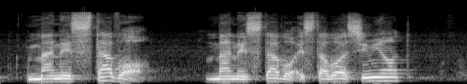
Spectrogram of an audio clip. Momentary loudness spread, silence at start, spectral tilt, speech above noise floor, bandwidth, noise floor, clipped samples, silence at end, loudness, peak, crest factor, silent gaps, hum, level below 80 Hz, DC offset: 6 LU; 0.25 s; -3.5 dB/octave; 36 dB; 12.5 kHz; -44 dBFS; 0.4%; 0.55 s; -8 LUFS; 0 dBFS; 8 dB; none; none; -48 dBFS; under 0.1%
